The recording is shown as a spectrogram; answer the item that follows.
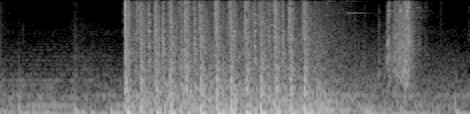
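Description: Rapid automatic gunfire on the shooting range in Rainbow Six Siege, a loud dense burst of shots lasting about a second and a half, followed by a short separate volley, with no talking.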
